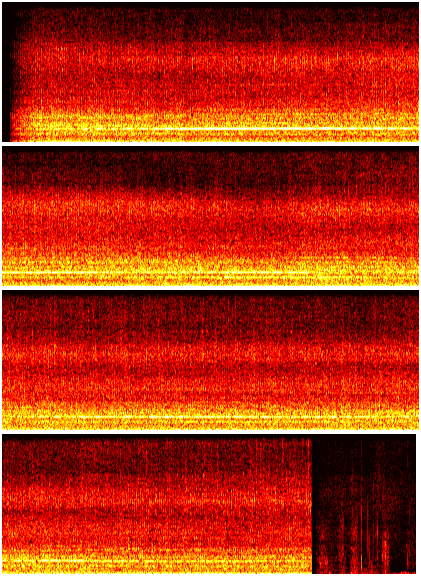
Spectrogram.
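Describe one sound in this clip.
A threshing machine roars steadily nearby.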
